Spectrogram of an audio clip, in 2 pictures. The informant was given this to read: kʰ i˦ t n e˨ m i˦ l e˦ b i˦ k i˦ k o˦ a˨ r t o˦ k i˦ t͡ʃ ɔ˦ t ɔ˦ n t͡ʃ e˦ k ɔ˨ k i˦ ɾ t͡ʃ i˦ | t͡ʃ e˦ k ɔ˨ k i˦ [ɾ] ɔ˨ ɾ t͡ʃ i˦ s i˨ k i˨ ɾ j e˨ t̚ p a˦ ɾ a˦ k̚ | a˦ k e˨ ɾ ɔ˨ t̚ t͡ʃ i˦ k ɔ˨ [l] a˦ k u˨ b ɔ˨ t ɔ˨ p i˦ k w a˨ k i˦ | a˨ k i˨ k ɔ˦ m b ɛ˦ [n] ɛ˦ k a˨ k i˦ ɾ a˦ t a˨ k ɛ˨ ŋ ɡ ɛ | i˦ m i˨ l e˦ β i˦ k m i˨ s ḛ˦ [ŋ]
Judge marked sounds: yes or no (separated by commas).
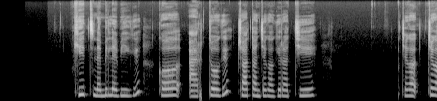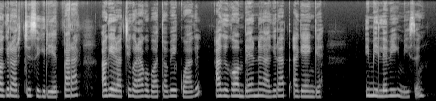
yes, no, yes, yes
